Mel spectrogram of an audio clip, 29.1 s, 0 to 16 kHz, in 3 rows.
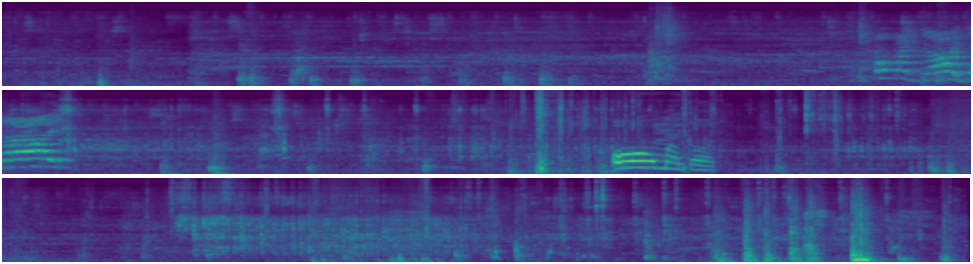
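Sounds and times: background music: 0.0 - 29.0.

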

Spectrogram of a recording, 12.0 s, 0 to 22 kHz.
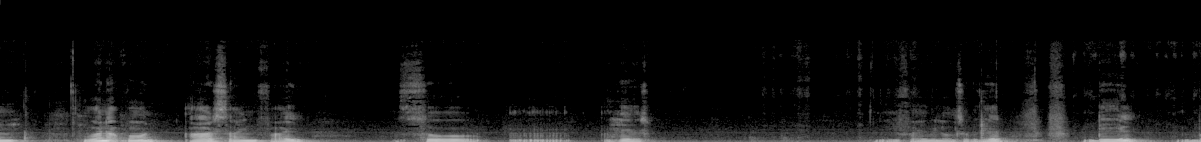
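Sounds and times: pen scratching on paper: 7.5 - 8.9, 10.7 - 12.0.

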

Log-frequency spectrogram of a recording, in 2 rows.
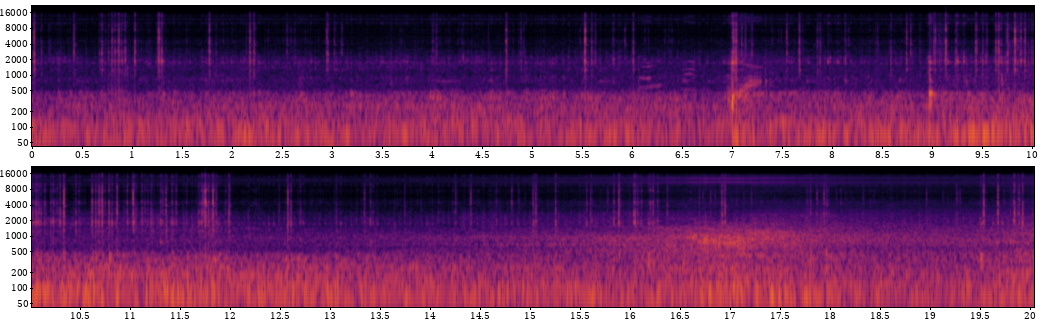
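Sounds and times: bike clicking and rattling: 0.0 - 20.0
car tyre noise: 0.0 - 20.0
low road rumble: 0.0 - 20.0
wind on microphone: 0.0 - 20.0.

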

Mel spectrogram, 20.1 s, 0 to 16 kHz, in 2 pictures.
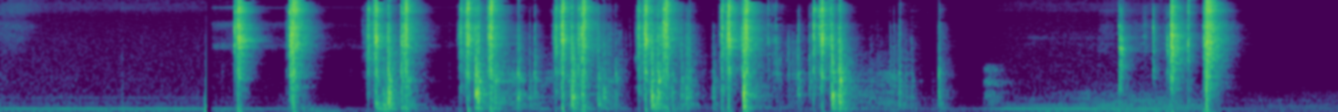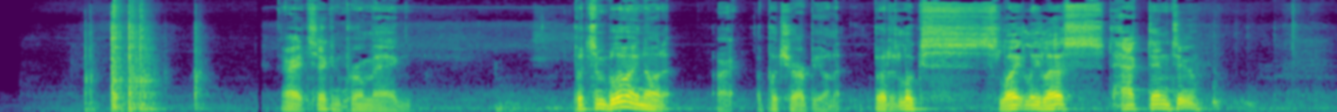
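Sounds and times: pistol slide racking clacks: 8.4 - 9.2.

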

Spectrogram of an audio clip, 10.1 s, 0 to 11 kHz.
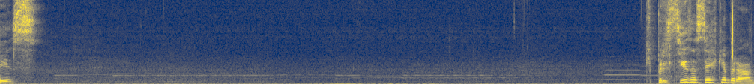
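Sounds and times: faint soft background music: 0.0 - 10.0
low steady rumble: 0.0 - 10.0.

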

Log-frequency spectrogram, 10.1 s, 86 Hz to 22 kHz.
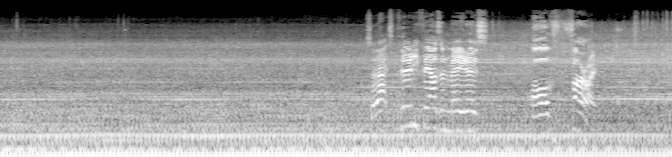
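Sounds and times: tractor engine humming: 0.0 - 10.0.

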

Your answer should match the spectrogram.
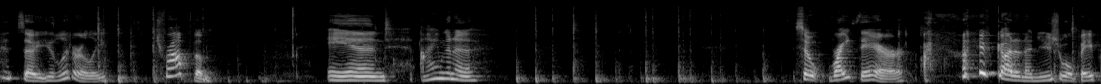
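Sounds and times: gel beads tapping on paper: 1.0 - 2.9, 5.1 - 8.0.

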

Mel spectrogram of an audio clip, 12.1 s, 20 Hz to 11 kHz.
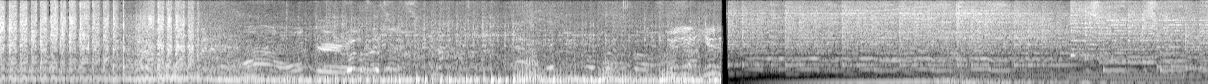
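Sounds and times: dirt bike engine running: 0.0 - 7.2.

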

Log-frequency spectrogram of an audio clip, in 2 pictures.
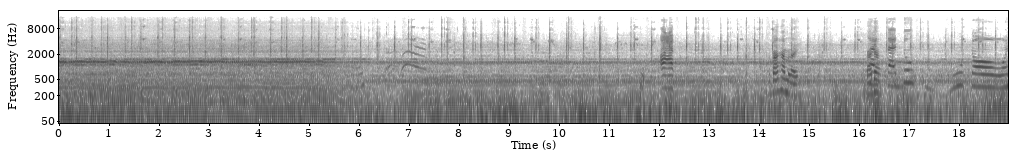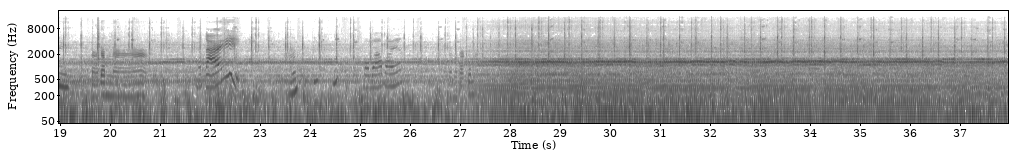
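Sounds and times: distant engine hum: 0.0 - 37.9
voices: 15.9 - 27.5.

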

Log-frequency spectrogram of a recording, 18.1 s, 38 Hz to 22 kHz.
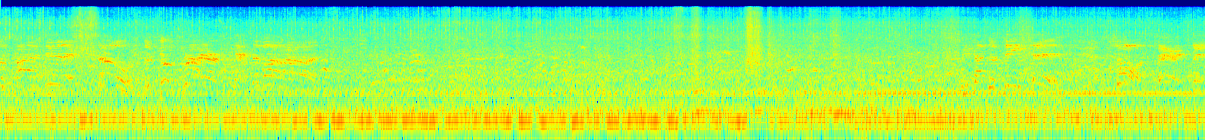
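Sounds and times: car engines idling: 0.0 - 18.0
crowd voices: 0.0 - 18.0.

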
